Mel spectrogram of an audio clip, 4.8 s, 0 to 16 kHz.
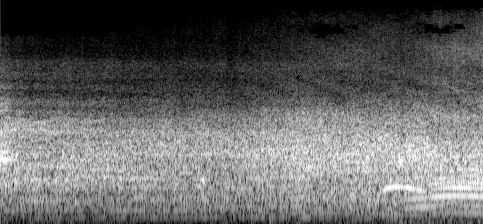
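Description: Corvette V8 race engines running at speed on a circuit, with steady engine and tyre noise. Near the end, engine notes bend up and down as more cars come closer.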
